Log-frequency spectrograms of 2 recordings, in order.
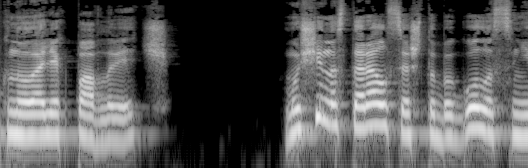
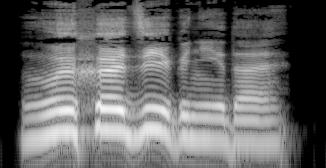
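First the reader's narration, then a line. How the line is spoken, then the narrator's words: Through gritted teeth. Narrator (Russian): процедил знакомый голос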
